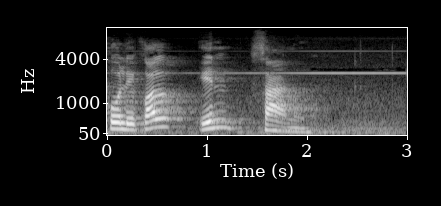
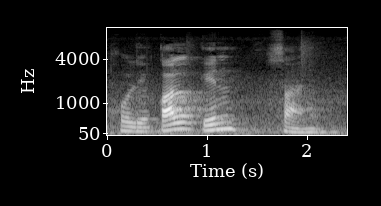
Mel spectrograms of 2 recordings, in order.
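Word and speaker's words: خُلِقَ الْإِنْسَانُ: kemudian insana nah atau Tadi Mbak bacanya khulqal insanu J kalau kita membaca khu khuliqal insan manusia telah diciptakan Jadi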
